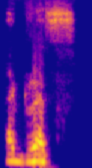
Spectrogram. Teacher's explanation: the stress would be in the second syllable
